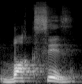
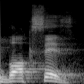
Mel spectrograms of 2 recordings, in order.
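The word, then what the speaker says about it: boxes: जैसे ये बॉक्स है, उसमें ई एस लगाया मैंने, इसको पढ़ेंगे बॉक्सेस, बॉक्सेस, न कि बॉक्सेज।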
